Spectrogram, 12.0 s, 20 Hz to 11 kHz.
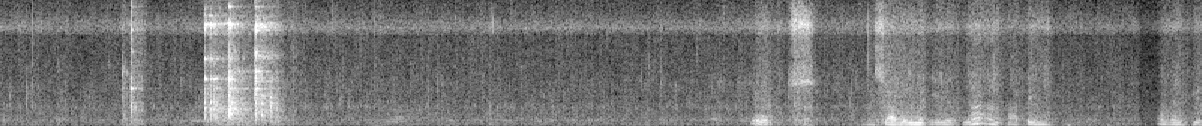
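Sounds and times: metal cookware clinking: 1.2s - 2.9s.

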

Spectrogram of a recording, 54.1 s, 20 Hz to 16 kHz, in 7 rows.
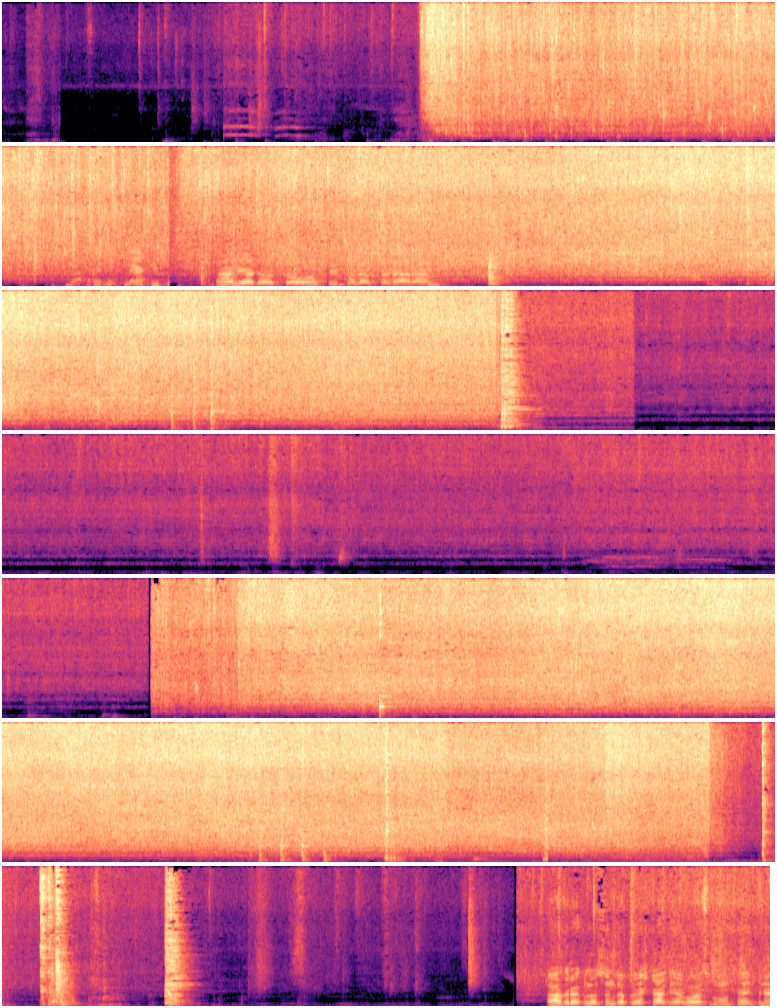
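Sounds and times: food sizzling in hot oil: 4.2s - 47.4s, 51.5s - 54.0s
stirring in a pan: 4.8s - 13.2s.

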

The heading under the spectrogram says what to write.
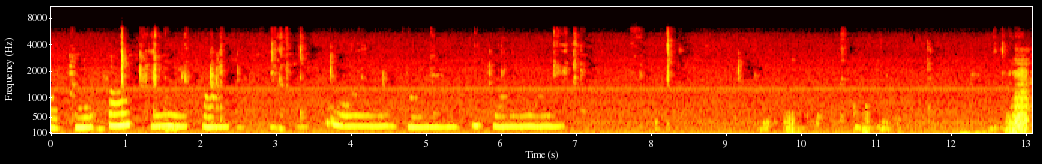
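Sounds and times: person humming low notes: 0.0s - 6.9s, 9.4s - 11.4s, 12.1s - 13.0s.

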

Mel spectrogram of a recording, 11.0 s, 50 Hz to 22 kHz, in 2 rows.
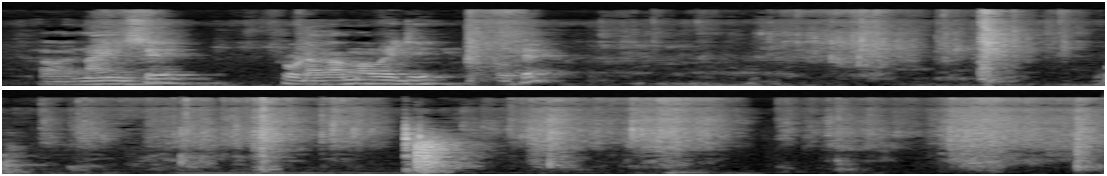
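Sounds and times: plastic bag crackling and tearing: 2.4s - 11.0s.

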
